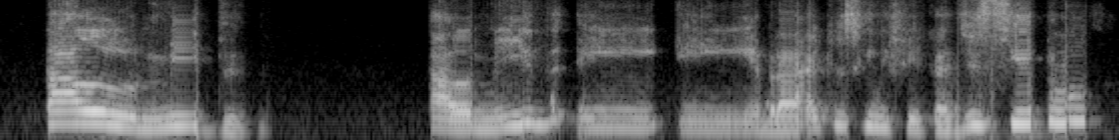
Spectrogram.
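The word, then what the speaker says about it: תלמיד: Talmid.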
